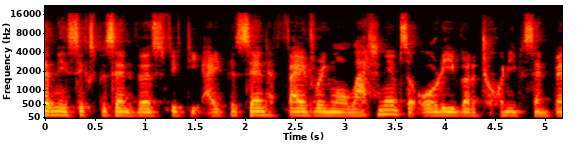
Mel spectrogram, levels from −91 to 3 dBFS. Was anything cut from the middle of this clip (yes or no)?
no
